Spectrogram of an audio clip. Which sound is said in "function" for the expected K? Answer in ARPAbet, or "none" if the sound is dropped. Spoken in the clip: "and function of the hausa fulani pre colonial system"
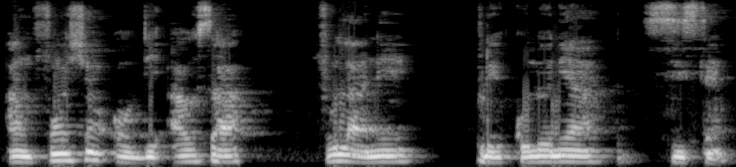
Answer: none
